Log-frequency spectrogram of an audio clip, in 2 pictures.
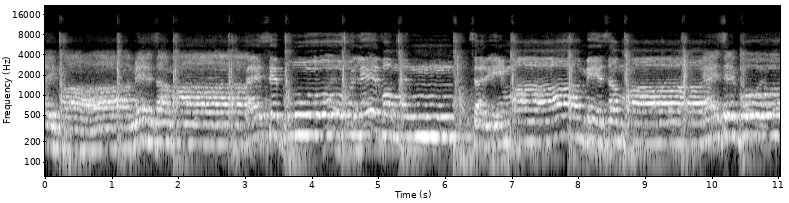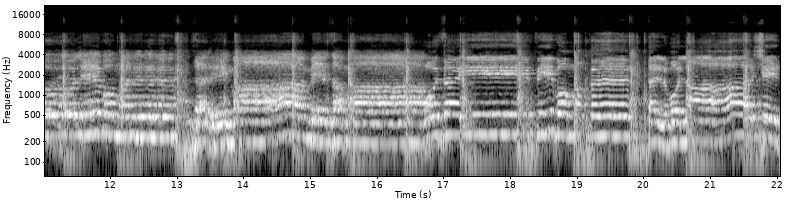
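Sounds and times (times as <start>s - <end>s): men chanting in unison: 0.0s - 22.0s
person reciting: 0.0s - 22.0s
hands slapping chests: 0.1s - 21.8s.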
